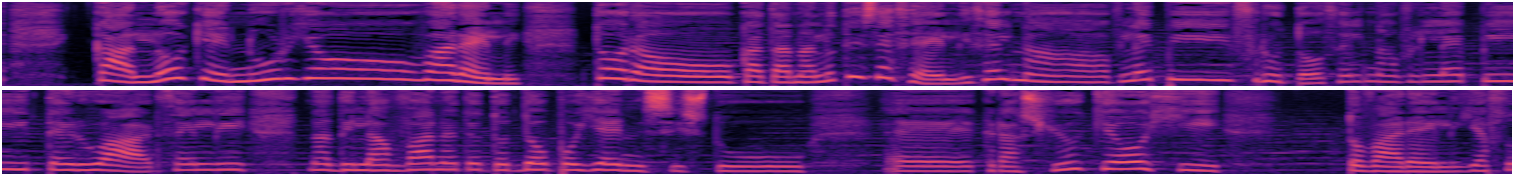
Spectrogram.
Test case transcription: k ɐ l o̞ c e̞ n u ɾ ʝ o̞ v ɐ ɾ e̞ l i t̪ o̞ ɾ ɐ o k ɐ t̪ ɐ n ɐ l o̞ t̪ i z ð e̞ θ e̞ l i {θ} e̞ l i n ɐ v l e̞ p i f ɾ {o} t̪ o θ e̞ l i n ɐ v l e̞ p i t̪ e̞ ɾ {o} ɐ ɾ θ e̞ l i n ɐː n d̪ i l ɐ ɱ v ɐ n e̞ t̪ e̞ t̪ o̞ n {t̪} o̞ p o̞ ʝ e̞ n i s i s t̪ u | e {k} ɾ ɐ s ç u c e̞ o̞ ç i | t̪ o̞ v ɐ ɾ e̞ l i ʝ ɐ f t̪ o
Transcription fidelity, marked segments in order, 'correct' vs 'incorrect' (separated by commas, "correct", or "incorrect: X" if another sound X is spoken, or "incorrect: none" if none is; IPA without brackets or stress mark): correct, incorrect: u, incorrect: u, incorrect: d̪, correct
